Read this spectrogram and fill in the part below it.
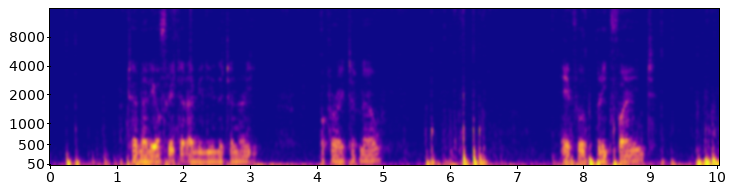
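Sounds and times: computer keyboard keystrokes: 0.2 - 1.2, 5.6 - 6.6, 7.5 - 10.0.

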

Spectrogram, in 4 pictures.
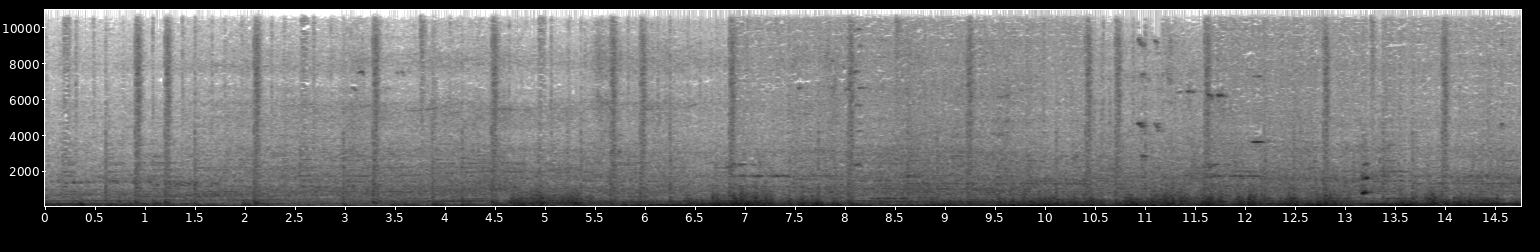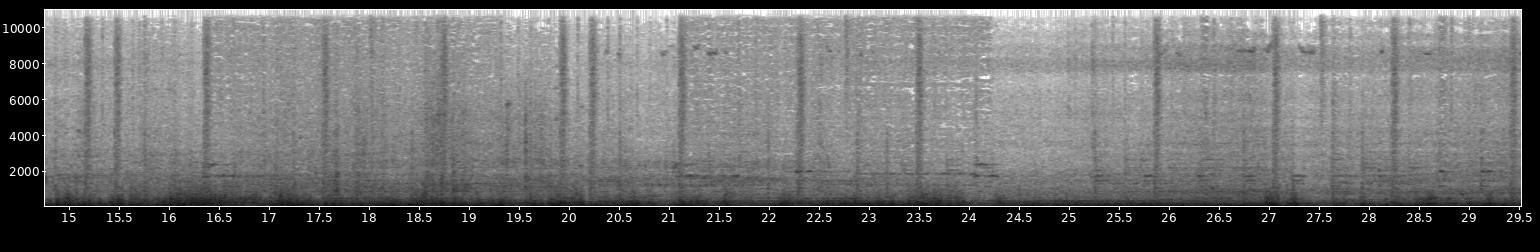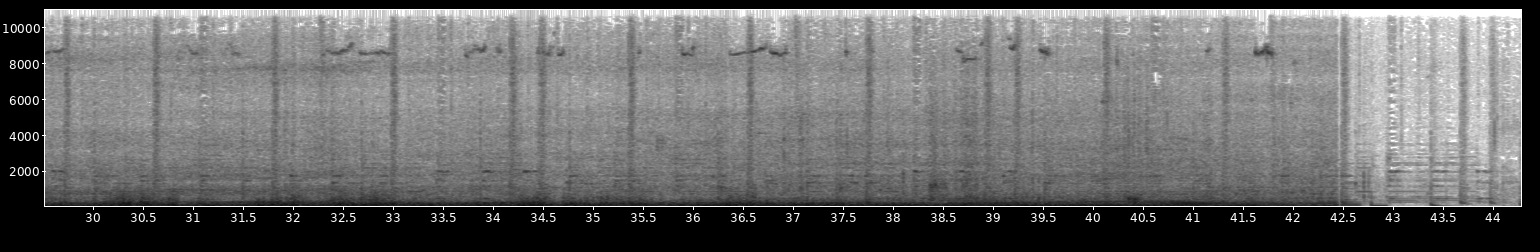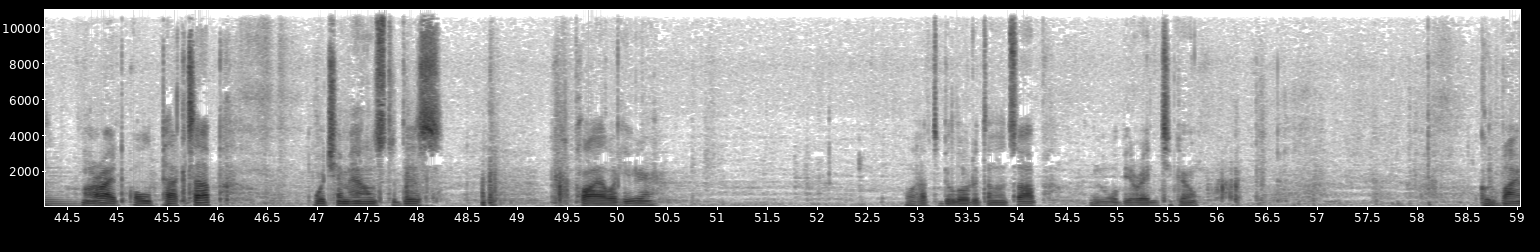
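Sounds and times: truck engines revving: 0.0 - 42.8.

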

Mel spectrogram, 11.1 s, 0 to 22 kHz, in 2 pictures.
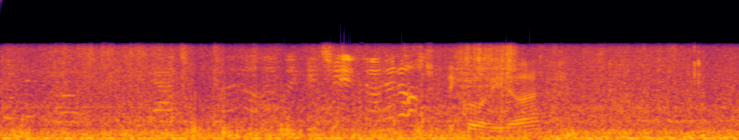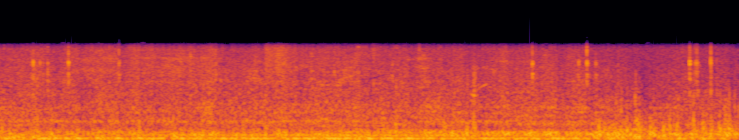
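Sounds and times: ship engine low rumble: 0.0 - 11.0.

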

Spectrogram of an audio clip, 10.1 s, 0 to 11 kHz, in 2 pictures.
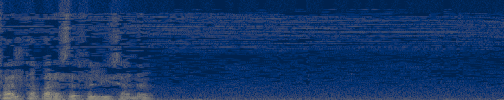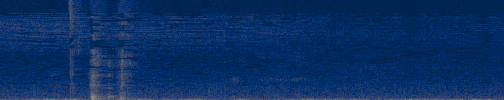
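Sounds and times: microphone hiss: 0.0 - 10.0
sharp click: 5.7 - 5.9.

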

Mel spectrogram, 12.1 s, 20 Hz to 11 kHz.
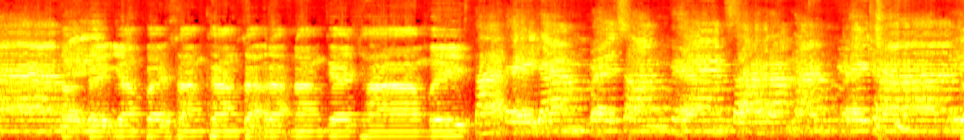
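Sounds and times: voices chanting in unison: 0.0 - 12.0.

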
